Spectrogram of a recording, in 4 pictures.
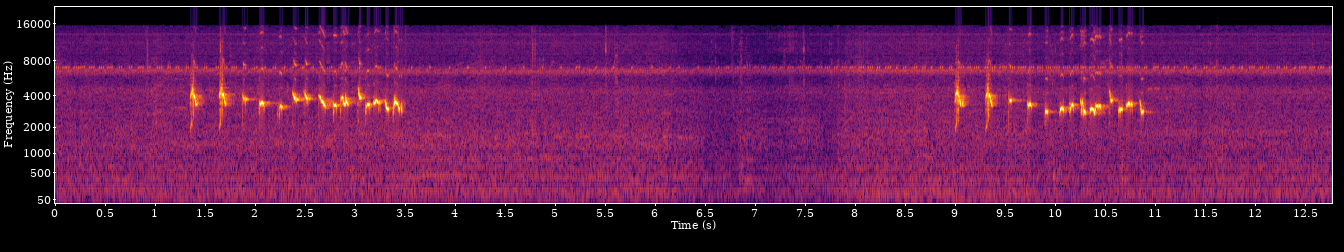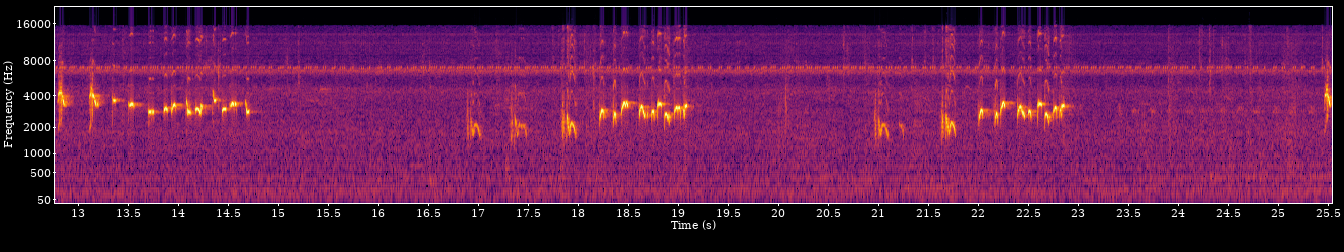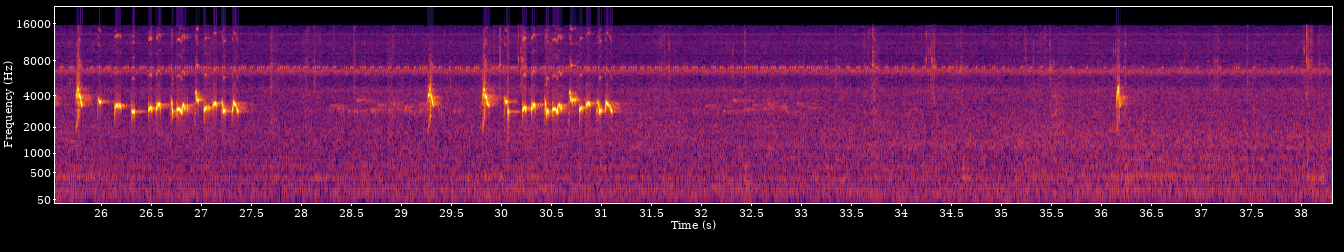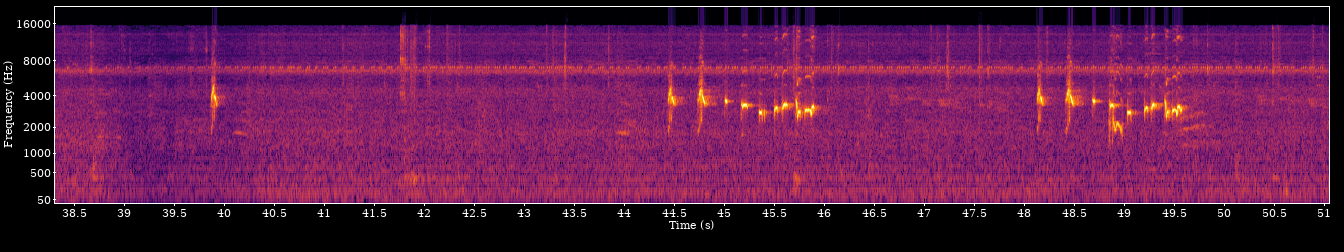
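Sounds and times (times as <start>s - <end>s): songbird chirping: 0.0s - 3.6s, 5.6s - 51.0s
steady background hiss: 0.0s - 51.0s.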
